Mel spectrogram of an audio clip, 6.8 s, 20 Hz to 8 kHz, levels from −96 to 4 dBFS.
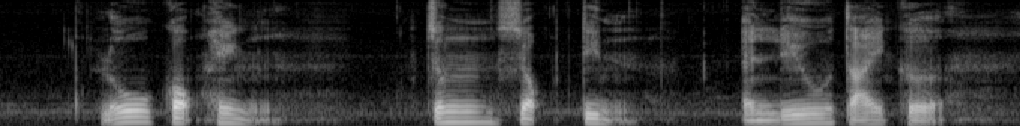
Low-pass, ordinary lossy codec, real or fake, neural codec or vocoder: none; none; real; none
